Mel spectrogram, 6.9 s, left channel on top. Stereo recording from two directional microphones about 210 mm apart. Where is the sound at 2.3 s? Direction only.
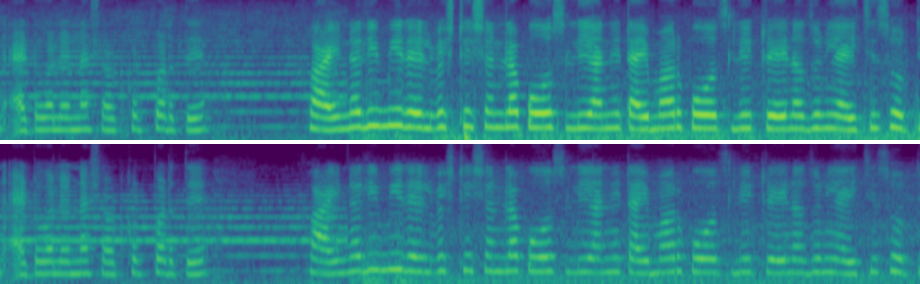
30° left (ahead or behind).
